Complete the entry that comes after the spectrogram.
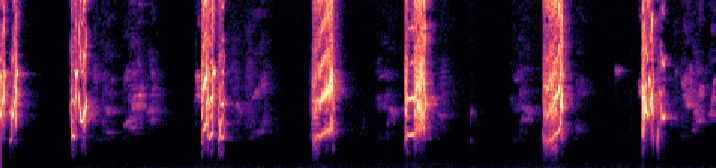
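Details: Tame lovebirds giving sharp, shrill single chirps roughly once a second, each a brief rasping burst, with faint soft twittering in the gaps.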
